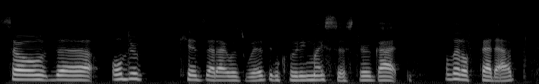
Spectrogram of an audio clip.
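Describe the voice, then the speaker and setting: Middle-aged woman from ethiopia telling a story to a crowd, earnest, halting, lots of ums, dry close sound. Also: mid-range voice, fairly even intonation, warm tone, no room sound, muffled recording. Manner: earnest, halting delivery with pauses and fillers. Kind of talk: personal storytelling to a live audience. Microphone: clip-on mic, not in front of the face.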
